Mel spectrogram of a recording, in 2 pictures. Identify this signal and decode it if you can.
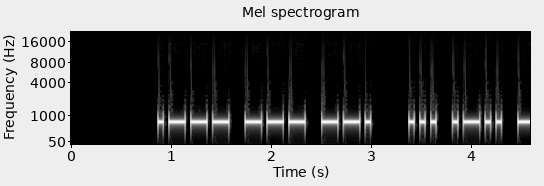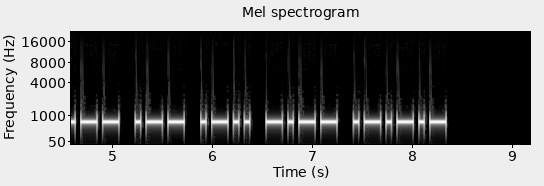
Morse code, heard as a keyed tone, about 22 wpm, 700 Hz. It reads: JOG SLOWLY.
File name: practice / 22wpm / Easy Sentences with Hints - 22wpm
